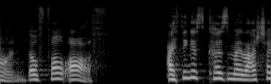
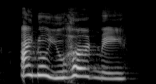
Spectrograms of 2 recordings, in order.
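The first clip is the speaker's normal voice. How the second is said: put-on high-pitched, loud, accusing child's voice; 5 semitones higher, 5 dB louder than usual. Retelling how a daughter stomped into the room: imitating Muchi. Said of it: "She stomps in the room and goes".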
